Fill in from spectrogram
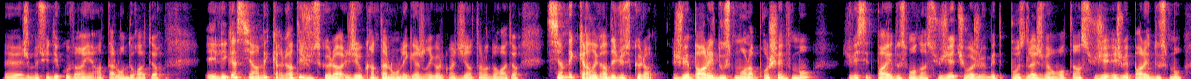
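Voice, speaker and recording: A man's voice: mid-range voice, rapid-fire, darkish tone. A young man from France rambling in a casual monologue, slangy and full of fillers. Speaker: content creator.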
